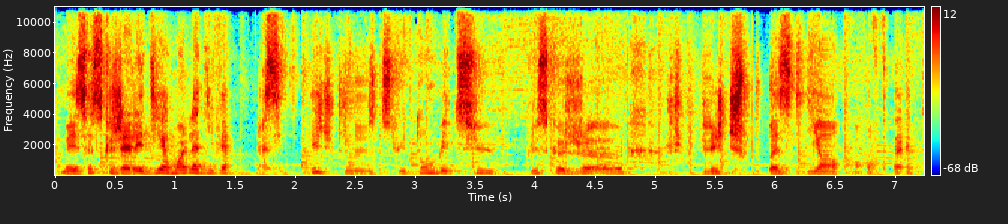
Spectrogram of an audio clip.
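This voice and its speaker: Effusive middle-aged man with music behind. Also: on the high side. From Lebanon. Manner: effusive, halting with repeated words, occasional English words. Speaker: guest, fashion creative director. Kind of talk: enthusiastic conversational interview. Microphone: remote video call.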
